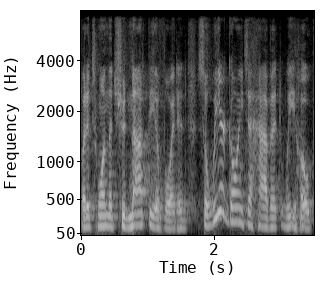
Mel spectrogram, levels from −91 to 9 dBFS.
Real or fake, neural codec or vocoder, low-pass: fake; vocoder, 44.1 kHz, 128 mel bands, Pupu-Vocoder; 7.2 kHz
